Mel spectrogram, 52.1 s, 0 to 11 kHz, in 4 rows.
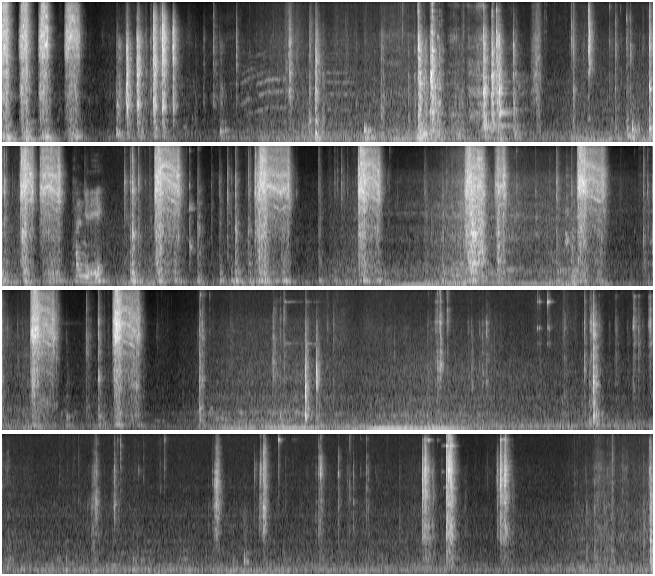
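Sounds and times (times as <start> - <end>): power driver running: 21.5 - 25.2
tools clicking and clinking: 31.4 - 32.7, 34.5 - 36.0, 36.6 - 39.1, 43.2 - 46.5.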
